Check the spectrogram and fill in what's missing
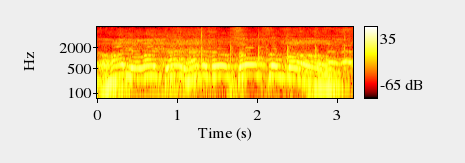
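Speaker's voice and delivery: high, hyped crowd call; powwow emcee. Real, not acted. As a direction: pump up the crowd over the mic.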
